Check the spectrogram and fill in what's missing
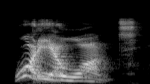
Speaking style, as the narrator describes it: he snaps

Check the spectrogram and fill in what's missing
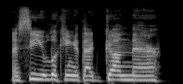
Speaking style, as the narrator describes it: he said with a sneer

